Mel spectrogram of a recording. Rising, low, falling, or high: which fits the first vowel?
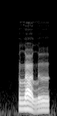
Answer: falling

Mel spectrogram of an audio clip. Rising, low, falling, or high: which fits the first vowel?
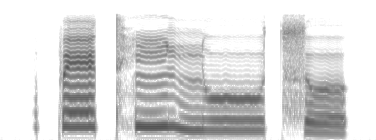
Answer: high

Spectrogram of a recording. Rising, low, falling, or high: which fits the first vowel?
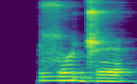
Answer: high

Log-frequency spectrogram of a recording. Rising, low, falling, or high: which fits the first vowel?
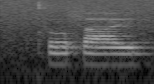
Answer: high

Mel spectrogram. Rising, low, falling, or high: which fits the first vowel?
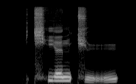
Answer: high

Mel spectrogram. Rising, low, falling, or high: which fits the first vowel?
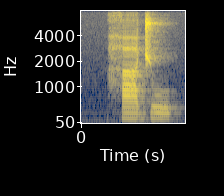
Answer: low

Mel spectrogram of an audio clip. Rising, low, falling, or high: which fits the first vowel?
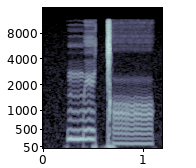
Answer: high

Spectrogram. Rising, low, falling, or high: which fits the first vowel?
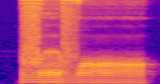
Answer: low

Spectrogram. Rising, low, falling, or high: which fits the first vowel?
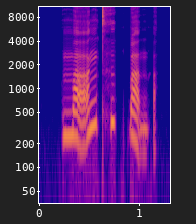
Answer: rising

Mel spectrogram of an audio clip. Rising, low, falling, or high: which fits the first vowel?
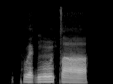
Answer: low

